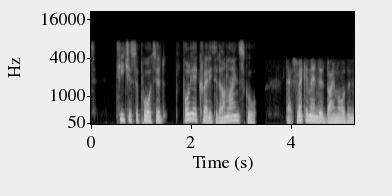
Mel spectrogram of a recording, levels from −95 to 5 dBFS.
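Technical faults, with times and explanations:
3.27–3.49 s, handover gap: after "supported fully accredited online" the speech drops out for 220 ms. The call switched networks, and no speech frames arrived meanwhile.
3.49 s to the end, fallback to narrowband: nothing above 4 kHz remains, so the speech turns duller and rougher. The call left clean HD Voice for an older narrowband codec.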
